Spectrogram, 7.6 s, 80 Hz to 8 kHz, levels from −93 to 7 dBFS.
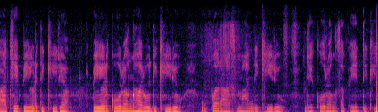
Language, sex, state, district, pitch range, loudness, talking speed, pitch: Rajasthani, female, Rajasthan, Nagaur, 145-160 Hz, -26 LUFS, 120 wpm, 150 Hz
